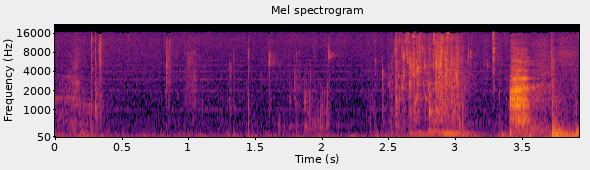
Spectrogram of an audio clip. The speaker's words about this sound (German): Und ich muss mal eben kurz einen Schluck Wasser trinken, weil ich merke, meine Stimme, die wird gerade sehr trocken.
